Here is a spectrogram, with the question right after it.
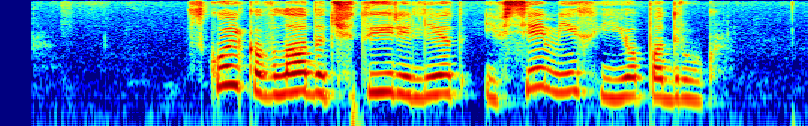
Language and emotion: Russian, neutral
